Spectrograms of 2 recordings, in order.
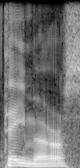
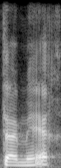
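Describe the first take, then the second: First: It is said with a Japanese pronunciation. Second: It is said with a French pronunciation. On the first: "ou Tamers en japonais" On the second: "En français, ça se dit Tamer"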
